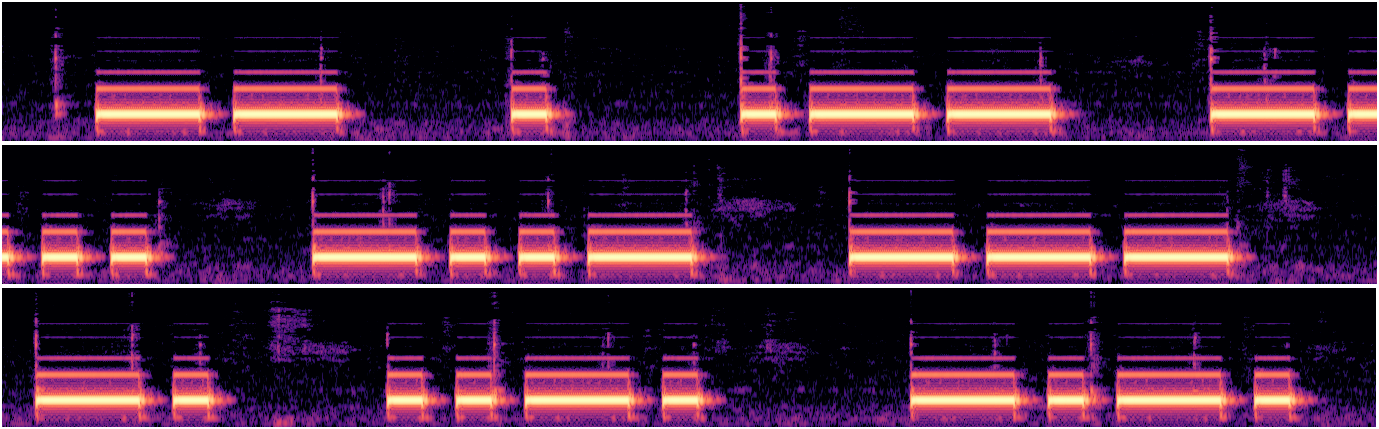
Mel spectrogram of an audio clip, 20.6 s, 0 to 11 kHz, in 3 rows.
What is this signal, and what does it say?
Morse code, heard as a keyed tone, about 7 wpm, 660 Hz. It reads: M E W B X O N F C
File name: jh8cbh / 2021cw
